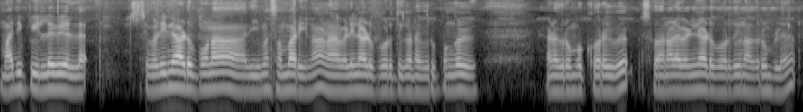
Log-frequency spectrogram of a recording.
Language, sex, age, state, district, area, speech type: Tamil, male, 30-45, Tamil Nadu, Tiruchirappalli, rural, spontaneous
